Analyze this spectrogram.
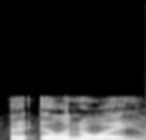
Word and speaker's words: Illinois: a few in Illinois Illinois I should say the S is silent one in Florida and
